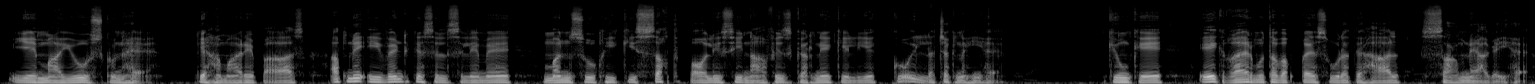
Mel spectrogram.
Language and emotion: Urdu, sad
